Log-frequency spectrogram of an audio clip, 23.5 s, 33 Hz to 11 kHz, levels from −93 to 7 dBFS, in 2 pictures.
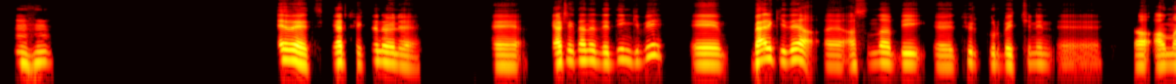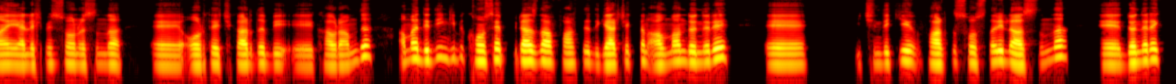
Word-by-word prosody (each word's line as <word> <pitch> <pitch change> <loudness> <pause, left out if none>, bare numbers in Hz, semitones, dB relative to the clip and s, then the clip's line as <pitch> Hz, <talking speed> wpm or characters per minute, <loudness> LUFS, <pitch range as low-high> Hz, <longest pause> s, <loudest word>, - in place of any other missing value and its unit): Hı 155 - -6
hı. 150 +3 -7 2.3
Evet, 170 -7 +6
gerçekten 155 +1 0
öyle. 130 -8 -1 0.8
Eee, 125 -1 -3 0.3
gerçekten 170 +3 +3
de 165 -4 -3
dediğin 170 +4 -5
gibi, 230 +10 -5 0.3
eee, 135 -2 +1 0.2
belki 165 0 +5
de, 185 - +5 0.3
ııı, 125 -1 -6
aslında 140 +2 -4
bir, 140 -1 -2
ııı, 120 -1 -7
Türk 145 -2 -11
gurbetçinin, 135 +1 -8
eee, 65 0 -17 0.3
daha 125 0 +1
Almanya'ya 130 +2 0
yerleşmesi 130 +1 -4
sonrasında, 135 -1 -4 0.3
eee, 125 -1 -4
ortaya 130 +2 -2
çıkardığı 135 +1 -1
bir, 135 - -8
eee, 120 -1 -10
kavramdı, 130 - -1 0.3
ama 195 -1 +2
dediğin 195 +4 0
gibi, 195 +2 -14
konsept 170 +3 +1
biraz 165 -1 +7
daha 160 -1 +7
farklıydı. 145 -2 -6
Gerçekten 135 +5 +2
Alman 155 +4 0
döneri, 160 +7 +5 0.4
eee, 135 0 -1 0.5
içindeki 145 +4 -3
farklı 140 +1 +2
soslarıyla 150 +1 +1
aslında, 150 - 0 0.3
eee, 135 -1 -1
dönerek, 170 +5 +3
140 Hz, 120 wpm, -23 LUFS, 130-160 Hz, 2.3 s, biraz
